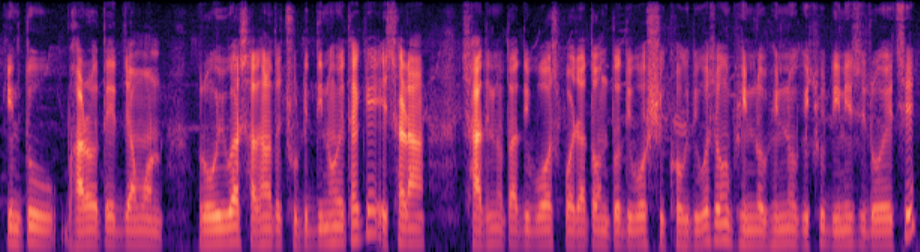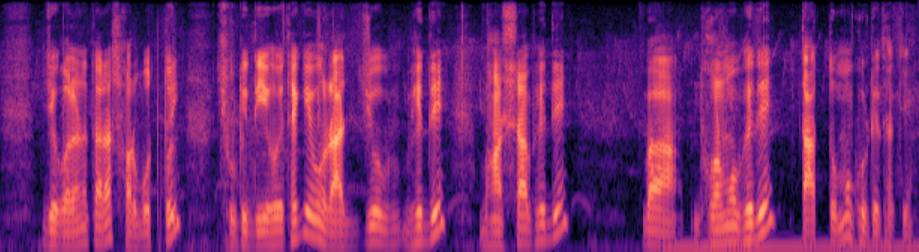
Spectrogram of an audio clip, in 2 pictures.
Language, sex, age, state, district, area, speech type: Bengali, male, 45-60, West Bengal, Hooghly, urban, spontaneous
